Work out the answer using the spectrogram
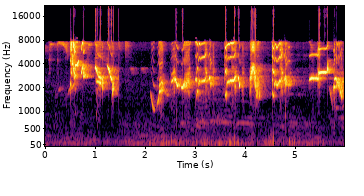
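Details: Caged-bird training song of an oriental magpie-robin: harsh chattering bursts alternating with looping whistled notes and quick twitters, delivered in short energetic phrases.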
